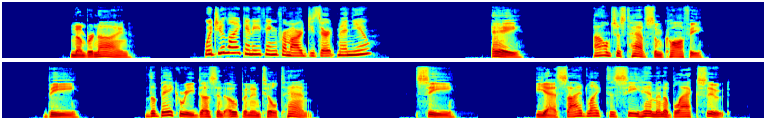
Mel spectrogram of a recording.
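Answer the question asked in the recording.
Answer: A: I'll just have some coffee.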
